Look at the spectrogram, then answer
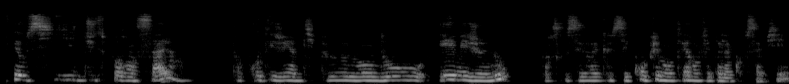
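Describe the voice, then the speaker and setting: Her voice is somewhat breathy, with a dark, mellow tone and medium pitch. The woman keeps a moderate pace and fairly even intonation. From Brittany, north Finistère, France. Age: 40s. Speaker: insurance claims manager at a transport company. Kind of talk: interview testimony.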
